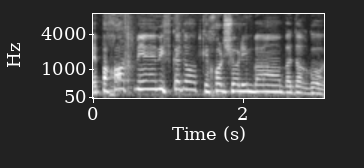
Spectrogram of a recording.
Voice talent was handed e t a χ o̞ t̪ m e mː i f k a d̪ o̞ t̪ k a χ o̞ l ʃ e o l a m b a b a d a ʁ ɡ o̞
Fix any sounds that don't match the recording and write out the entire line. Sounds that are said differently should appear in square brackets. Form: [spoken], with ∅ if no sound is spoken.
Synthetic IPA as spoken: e [p] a χ o̞ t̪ m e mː i f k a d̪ o̞ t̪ k [e] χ o̞ l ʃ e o l [i] m b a b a d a ʁ ɡ o̞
